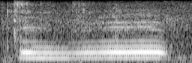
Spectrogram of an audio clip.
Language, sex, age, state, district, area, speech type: Assamese, female, 18-30, Assam, Dhemaji, rural, spontaneous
